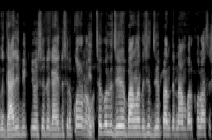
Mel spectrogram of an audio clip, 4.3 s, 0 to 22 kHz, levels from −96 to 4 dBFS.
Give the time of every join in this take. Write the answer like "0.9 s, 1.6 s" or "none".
1.8 s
